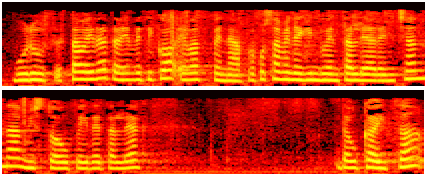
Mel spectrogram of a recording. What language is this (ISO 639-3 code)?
eus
